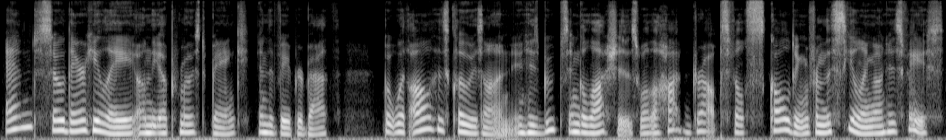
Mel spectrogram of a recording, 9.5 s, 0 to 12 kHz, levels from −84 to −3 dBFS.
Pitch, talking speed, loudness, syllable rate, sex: 200 Hz, 230 wpm, -17 LUFS, 5.2 syllables/s, female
